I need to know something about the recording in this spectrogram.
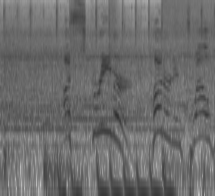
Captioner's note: crowd cheering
